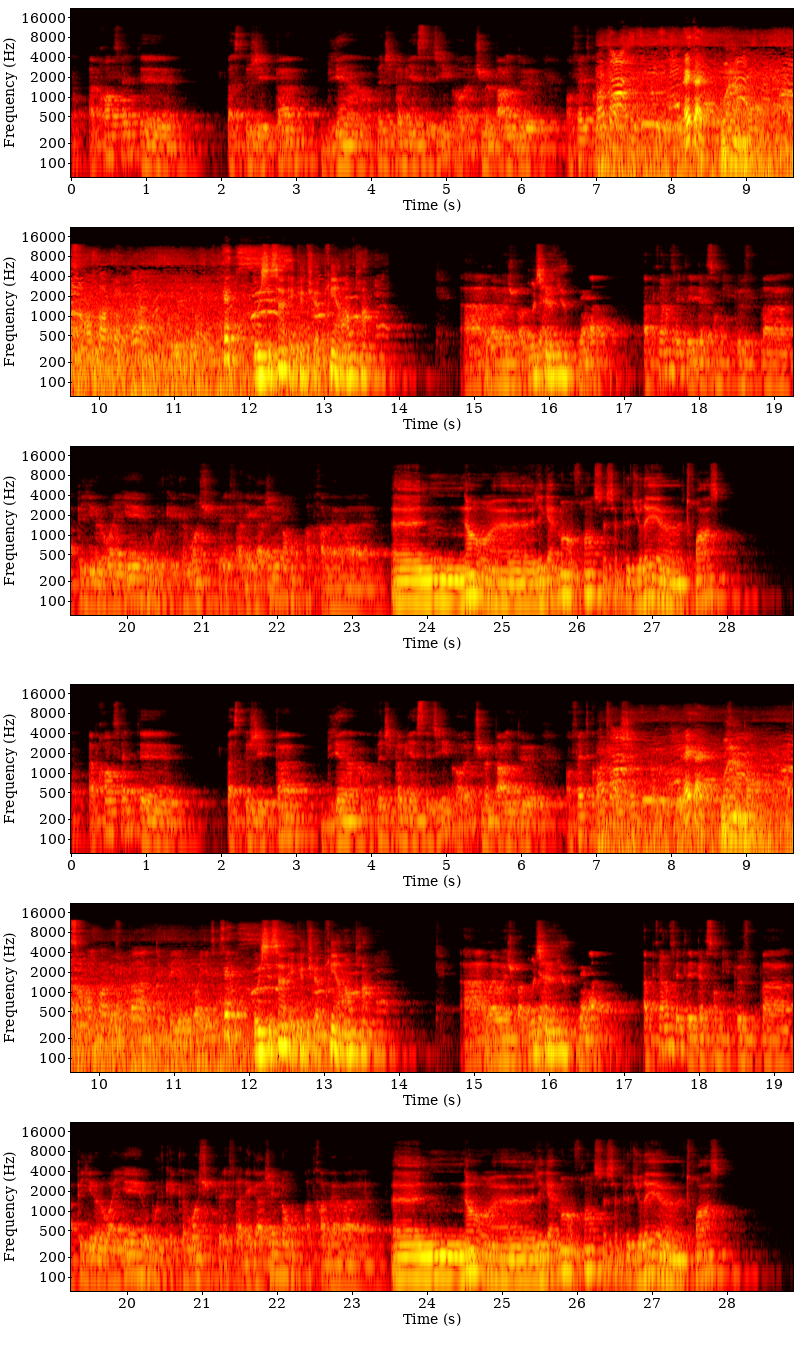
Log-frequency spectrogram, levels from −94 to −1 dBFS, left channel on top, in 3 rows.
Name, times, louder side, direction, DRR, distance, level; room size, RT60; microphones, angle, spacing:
voice 1, 0.0-1.4 2.1-9.1 9.5-11.9 14.5-16.1 16.4-16.7 17.3-23.3, right 1 dB, 45° right, -1 dB, 2.0 m, -42 dB
sound 1, 7.0-13.9, left 4 dB, 55° left, 0.5 m, -36 dB
voice 2, 8.7-9.1 12.1-13.7 15.1-15.2 15.7-16.3 23.5-27.9, equal, 15° left, 4 dB, 0.7 m, -33 dB
11.0 x 4.6 x 5.1 m, 1.0 s
head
